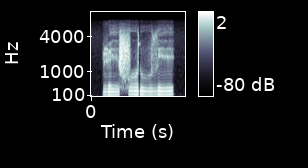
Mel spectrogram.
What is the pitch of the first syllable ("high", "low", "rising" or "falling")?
low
